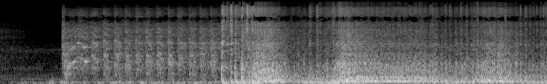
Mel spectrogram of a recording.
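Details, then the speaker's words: Supercharged (blower) V8 Camaro after repair: quick crank, then a loud, choppy big-cam idle with a blip and it runs fine; a slight misfire is still suspected, with a check for a cold exhaust pipe planned. "oh it still runs far right up sound sound really good it sounds good"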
